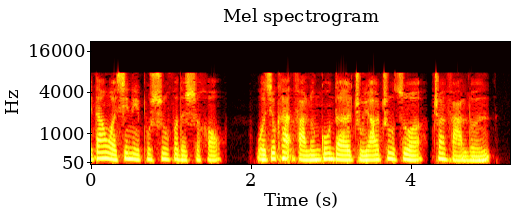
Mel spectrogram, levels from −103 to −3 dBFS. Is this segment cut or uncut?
uncut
